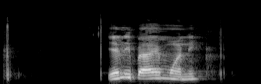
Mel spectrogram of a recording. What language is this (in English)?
Eton (Cameroon)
